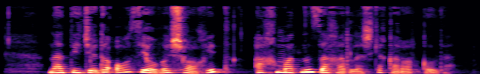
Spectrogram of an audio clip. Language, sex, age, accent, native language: Uzbek, female, 19-29, Farg'ona, Uzbek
